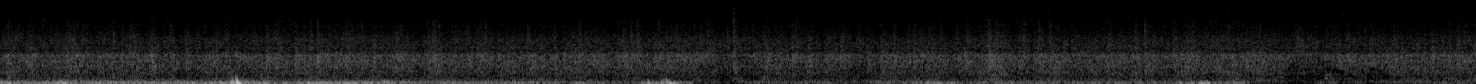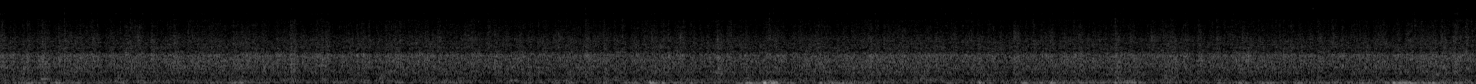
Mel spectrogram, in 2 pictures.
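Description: Steady rain falling, with low rumble in the first several seconds and a few short sharp pops or knocks scattered through.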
